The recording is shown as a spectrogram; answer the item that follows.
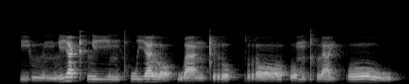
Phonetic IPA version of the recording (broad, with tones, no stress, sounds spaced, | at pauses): j ɯː˨˩ n l i˥˩ a̯ kʰ l iː˧ n kʰ w i˦˥ a̯ l ɔ˨˩ ʔ w a˧ ŋ t r o˦˥ k̚ p r ɔː˨˩ ʔ o˦˥ m kʰ l a˩˦ j p oː˥˩ w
